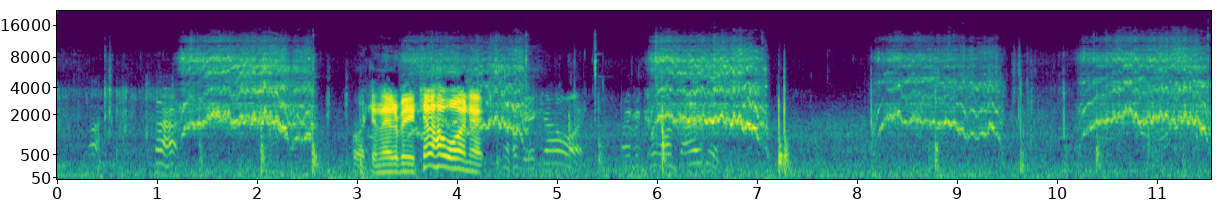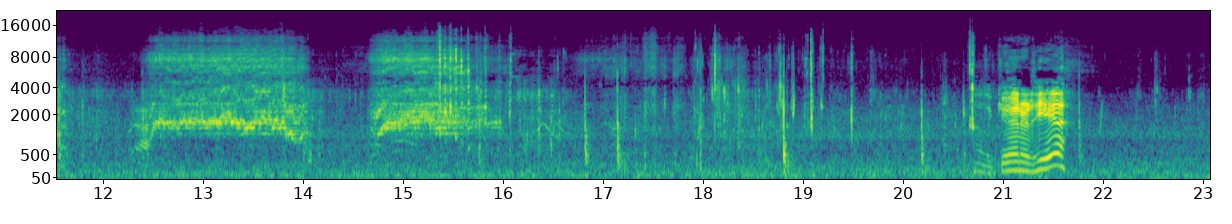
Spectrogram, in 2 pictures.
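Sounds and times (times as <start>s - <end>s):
fishing reel whirring: 1.2s - 2.6s, 3.2s - 5.2s, 5.8s - 7.2s, 8.1s - 16.1s
light clicks and knocks: 5.2s - 6.2s.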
